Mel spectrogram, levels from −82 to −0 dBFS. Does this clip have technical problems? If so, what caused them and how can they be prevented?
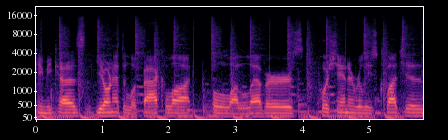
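No, nothing technical stands out in this one, so there's no cause to track down and nothing to guard against here.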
